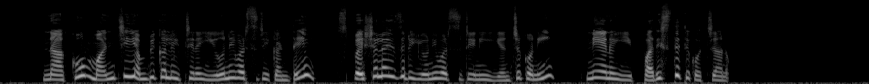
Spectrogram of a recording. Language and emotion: Telugu, disgusted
